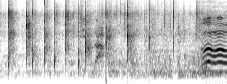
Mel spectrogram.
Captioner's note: kids Clapping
